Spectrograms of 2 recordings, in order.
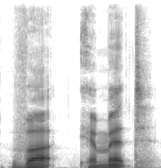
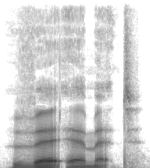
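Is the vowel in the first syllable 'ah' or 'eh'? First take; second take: ah; eh. First: The first syllable has an 'ah' vowel. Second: The first syllable has an 'eh' vowel. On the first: The speaker calls it wrong. "not va-em" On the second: The speaker calls it right. "it's ve-emet"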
